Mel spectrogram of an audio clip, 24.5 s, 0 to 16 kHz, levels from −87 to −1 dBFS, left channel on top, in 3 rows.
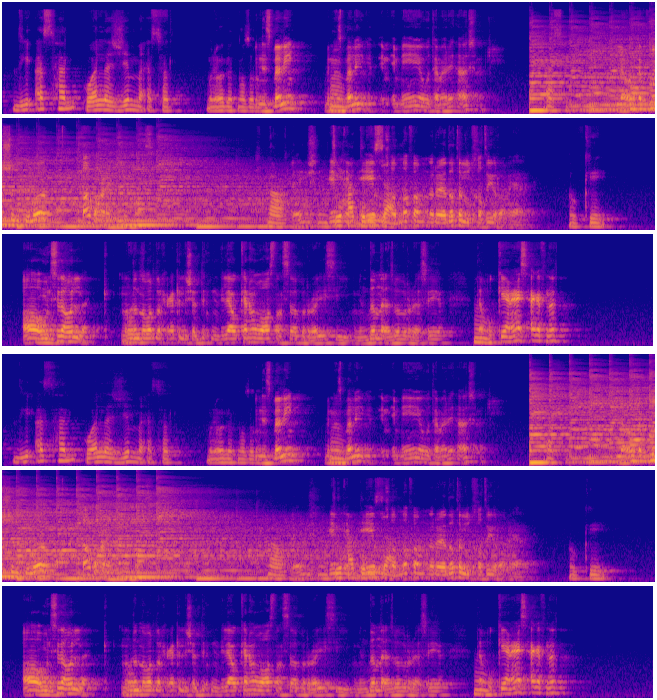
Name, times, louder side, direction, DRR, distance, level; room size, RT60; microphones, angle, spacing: voice 1, 0.1-2.1 2.6-3.2 4.1-4.3 6.8-7.1 7.8-7.9 11.3-13.2 15.2-15.7 16.7-17.0 17.8-18.1 22.2-22.5, left 2 dB, 75° left, 1.9 m, -31 dB
voice 2, 3.2-3.7 4.0-6.0 7.7-8.8 9.1-10.3 11.8-14.7 16.6-17.4 17.8-21.9 22.3-23.3, left 1 dB, 15° left, 2.7 m, -28 dB
sound 1, 6.6-14.6, right 1 dB, 35° right, 7.2 m, -29 dB
28.5 x 26.5 x 7.8 m
head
